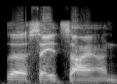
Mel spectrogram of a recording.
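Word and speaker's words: Saiyan: a super Scion yeah he also quickly pronounced supers say it's ion because that's how you're supposed to say it it's not supposed to be seen say ins a stupid Funimation thing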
